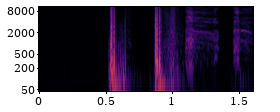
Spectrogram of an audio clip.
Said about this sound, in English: You cough.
